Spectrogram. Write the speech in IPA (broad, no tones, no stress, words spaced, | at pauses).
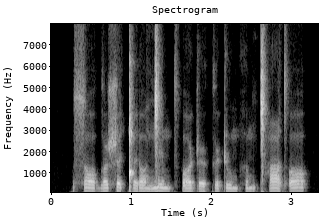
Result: sɔ ɡɔʂəǃə ɾɔ ŋ͡ǀɪm t͡sʼɔʈə˞ kə˞ʈumhʊm ǀʰɑtʼɔ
